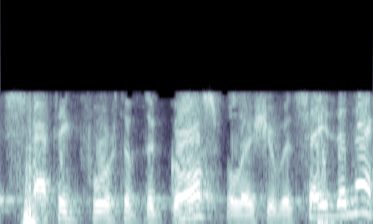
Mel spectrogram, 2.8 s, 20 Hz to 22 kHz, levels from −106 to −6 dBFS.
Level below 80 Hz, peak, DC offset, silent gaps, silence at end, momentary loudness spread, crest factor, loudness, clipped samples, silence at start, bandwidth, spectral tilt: -22 dBFS; 0 dBFS; under 0.1%; none; 0 s; 6 LU; 8 dB; -9 LUFS; 1%; 0 s; 4 kHz; -10 dB/octave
